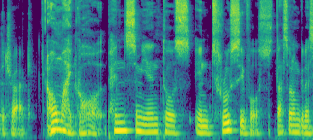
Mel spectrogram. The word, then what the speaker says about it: pensamientos intrusivos: harmonies closing out the track oh my God pensamientos intrusivos that's what I'm going to say that's I'm going to say how it pronounce how you pronounce it before I was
